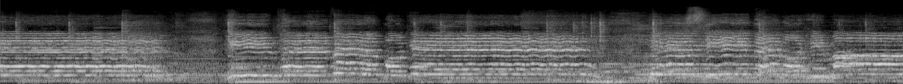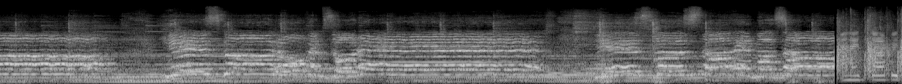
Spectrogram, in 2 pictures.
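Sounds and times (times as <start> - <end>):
women singing together: 0.0 - 18.0.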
